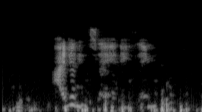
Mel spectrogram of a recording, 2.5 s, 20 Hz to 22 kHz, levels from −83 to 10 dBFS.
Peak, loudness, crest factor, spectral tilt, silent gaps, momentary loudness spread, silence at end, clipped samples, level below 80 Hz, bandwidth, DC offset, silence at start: -10 dBFS; -31 LUFS; 22 dB; -4.5 dB/octave; none; 15 LU; 0.05 s; under 0.1%; -44 dBFS; 8.2 kHz; under 0.1%; 0.05 s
